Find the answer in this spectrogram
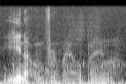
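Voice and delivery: very hushed, quiet, creaky, rough-edged mutter. Imitating Rick Grimes saying where he is from: Rick Grimes impression. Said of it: "Rick Grimes is like".

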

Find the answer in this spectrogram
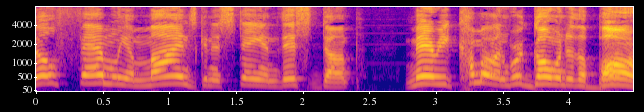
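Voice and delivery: loud, bold, confident, sure-of-himself delivery. Retelling a man's answer to the innkeeper, acting out a loud, confident declaration. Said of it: "he says with a very loud and confident voice".

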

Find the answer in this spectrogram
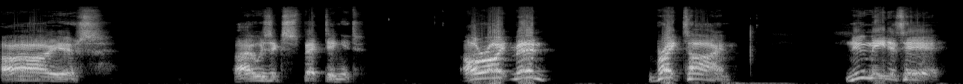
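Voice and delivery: drawn-out, slow, loud brute half-orc voice. Voicing a very tall half-orc greeting an approaching caravan: voicing a half-orc. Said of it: "he looks at the caravan approaching and he says".

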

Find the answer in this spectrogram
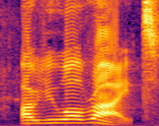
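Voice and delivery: put-on neutral general American accent. Recounting what someone asked, in a neutral American accent. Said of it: "It was kind of neutral American".

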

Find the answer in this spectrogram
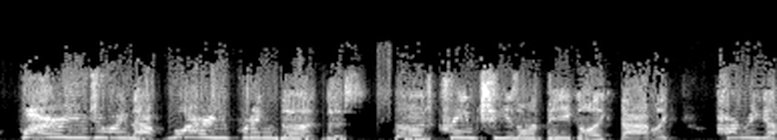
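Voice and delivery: acted, freaking-out, high-pitched screaming. Retelling being screamed at in a cafe in front of friends: imitating someone screaming. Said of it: "starts screaming".

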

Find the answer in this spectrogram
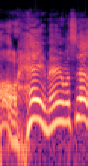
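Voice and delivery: thrilled, super happy, very high voice. Retelling how a man he approached greeted him back, retelling a super happy greeting. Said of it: "He's like super happy to see me".

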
